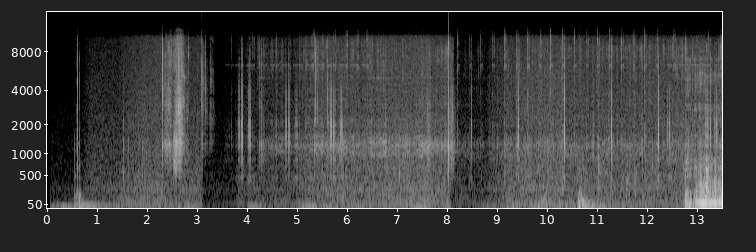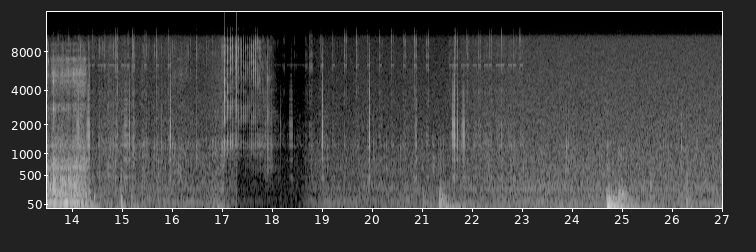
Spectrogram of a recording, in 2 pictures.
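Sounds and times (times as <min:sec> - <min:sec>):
spinning tops clicking and rattling: 0:02.3 - 0:23.2.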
